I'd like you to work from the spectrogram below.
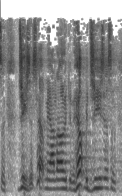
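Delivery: put-on crying, scared, pleading voice. Speaker retells being scared alone in the house, retelling a crying plea. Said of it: "I'm crying".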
